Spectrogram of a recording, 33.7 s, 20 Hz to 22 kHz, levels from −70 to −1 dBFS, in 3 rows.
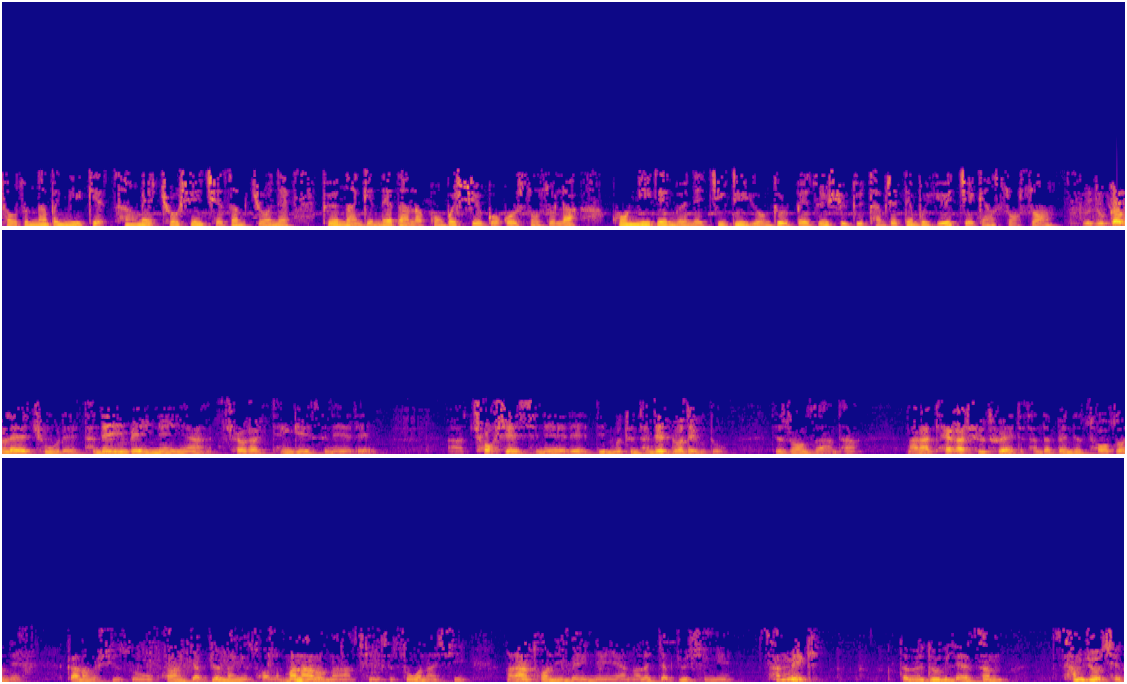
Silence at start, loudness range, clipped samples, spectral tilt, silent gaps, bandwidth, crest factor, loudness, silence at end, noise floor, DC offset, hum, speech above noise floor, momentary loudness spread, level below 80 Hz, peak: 0 s; 6 LU; under 0.1%; -4.5 dB/octave; none; 6 kHz; 18 dB; -19 LUFS; 0 s; -45 dBFS; under 0.1%; none; 27 dB; 13 LU; -56 dBFS; 0 dBFS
